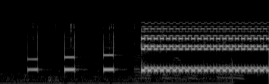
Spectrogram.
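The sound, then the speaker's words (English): A phone number being dialed on a touch-tone telephone: three short, evenly spaced keypad beeps, followed by a longer steady tone that holds for about a second. “Dial 104, you'll get the maintenance team.”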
